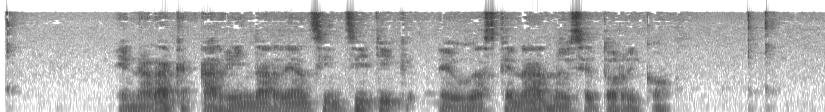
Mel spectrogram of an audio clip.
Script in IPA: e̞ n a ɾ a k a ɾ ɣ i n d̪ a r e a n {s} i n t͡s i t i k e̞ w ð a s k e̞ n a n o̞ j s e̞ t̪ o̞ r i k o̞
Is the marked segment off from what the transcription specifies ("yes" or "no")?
no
